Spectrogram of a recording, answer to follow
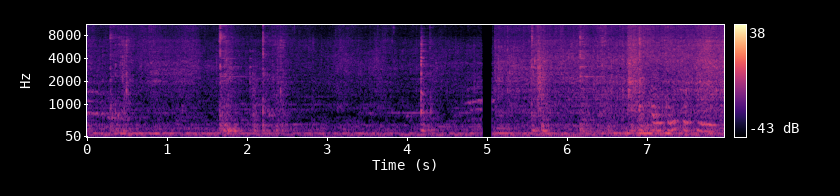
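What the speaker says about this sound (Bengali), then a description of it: "এখন এই আলু আর ফুলকপিটা দিয়ে দেবো, দিয়ে একটু হালকা করে কষিয়ে নেব।" Potato and cauliflower pieces frying in spiced oil, a steady close sizzle broken by repeated scraping stirs of a spoon in the pan, with a brief cut near the middle and no talking.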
